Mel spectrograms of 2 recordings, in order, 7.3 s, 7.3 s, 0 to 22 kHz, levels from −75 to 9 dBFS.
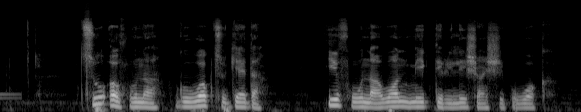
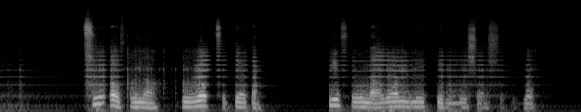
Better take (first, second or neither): first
